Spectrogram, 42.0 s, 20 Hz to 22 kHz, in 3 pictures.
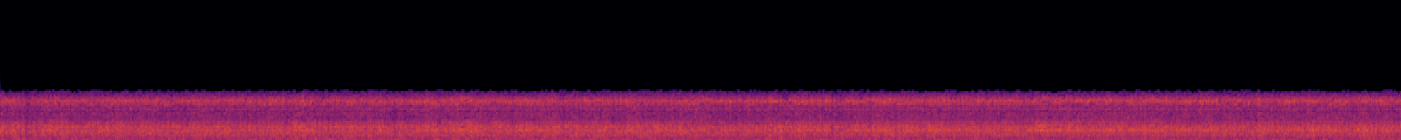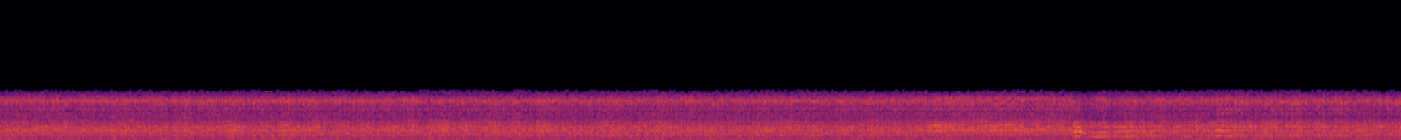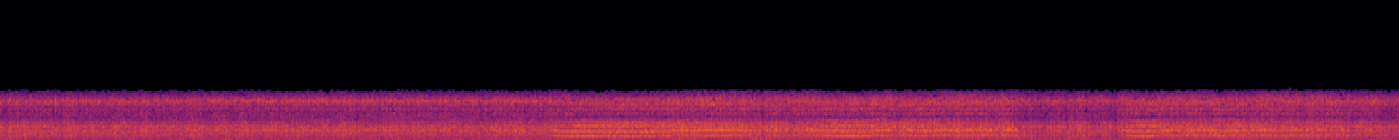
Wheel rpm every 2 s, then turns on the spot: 230, 230, 240, 230, 230, 230, 230, 230, 230, 230, 230, 230, 210, 230, 230, 230, 230, 230, 230, 230, 230.
none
